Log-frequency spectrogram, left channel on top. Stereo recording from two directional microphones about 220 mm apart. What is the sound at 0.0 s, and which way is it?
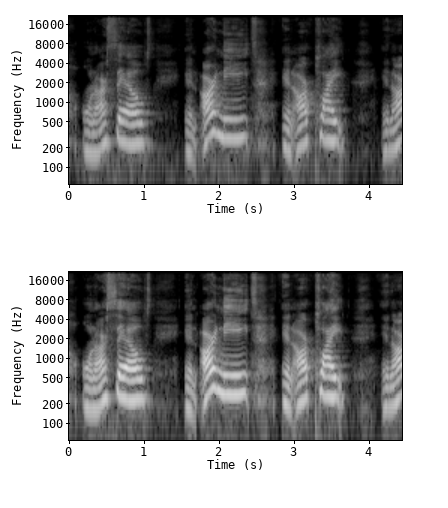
Speech, 35° right (ahead or behind).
